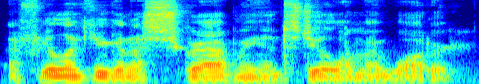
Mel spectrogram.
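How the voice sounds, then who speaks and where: A man's voice: deep voice, fast, a little mellow, faint music behind. A man chatting casually and joking with friends as he plays a game. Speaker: player in a group gaming session.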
